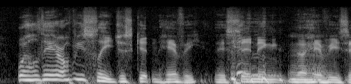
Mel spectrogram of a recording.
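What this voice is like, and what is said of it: Usual voice. Nothing is said of it.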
